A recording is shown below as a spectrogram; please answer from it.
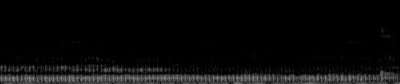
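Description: A steady low hum with a fine rapid flutter, the kind of background drone a desktop microphone picks up from a computer or room, with one faint click near the end.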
